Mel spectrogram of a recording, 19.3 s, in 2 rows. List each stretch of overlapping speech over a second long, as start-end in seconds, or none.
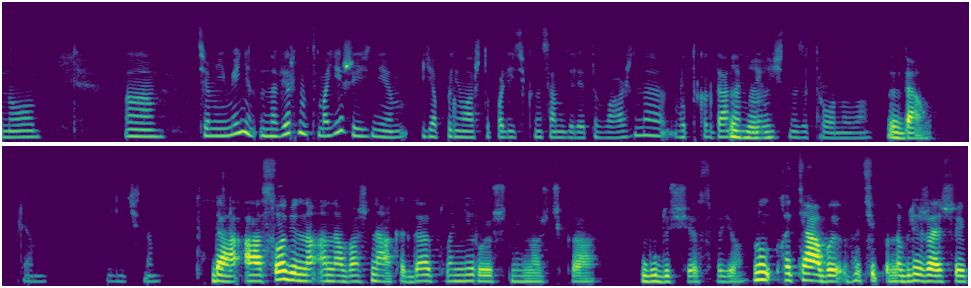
none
